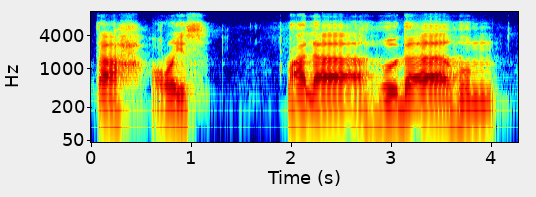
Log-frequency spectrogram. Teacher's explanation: لام کے اوپر کھڑی زبر ہے، الف المدیہ الصغیرہ اس کا نام ہے، ایک الف کے قیم مقام اس کو لمبا کریں گے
